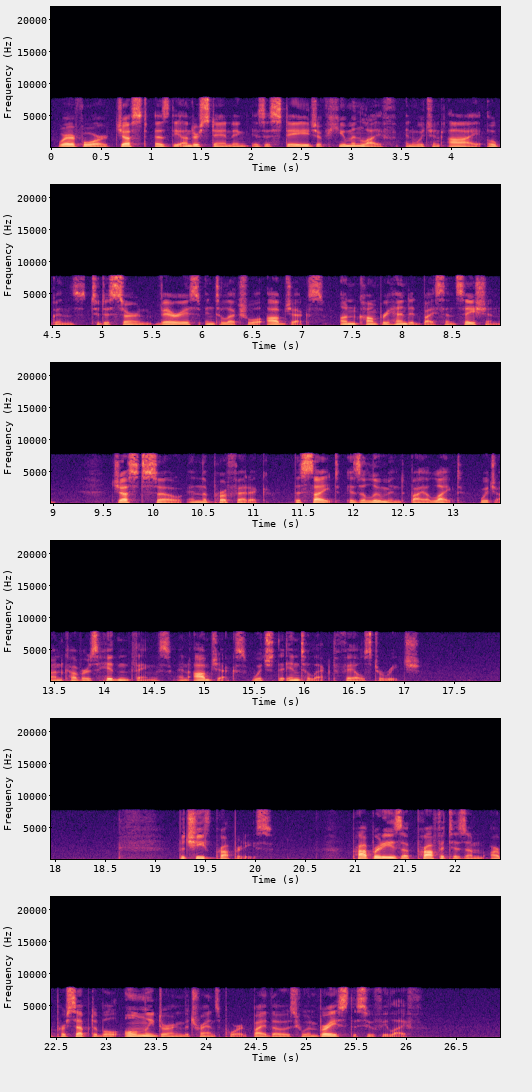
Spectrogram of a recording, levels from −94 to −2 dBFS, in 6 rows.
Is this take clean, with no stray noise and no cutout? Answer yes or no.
yes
